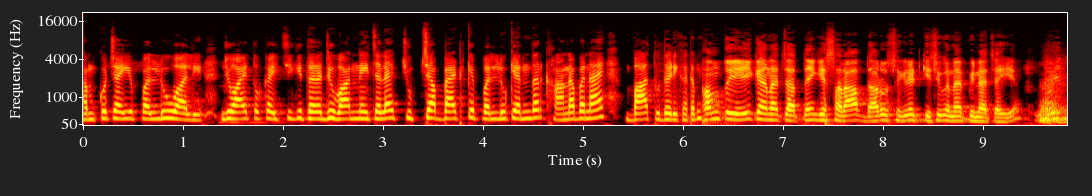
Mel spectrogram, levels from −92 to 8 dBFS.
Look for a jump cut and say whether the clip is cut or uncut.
cut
